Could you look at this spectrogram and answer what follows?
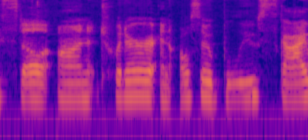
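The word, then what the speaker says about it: Bluesky: on Twitter and also Blue Sky, which I'm not going to lie in my head is pronounced Blue Ski, so I was really scared I was going to say that out loud.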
